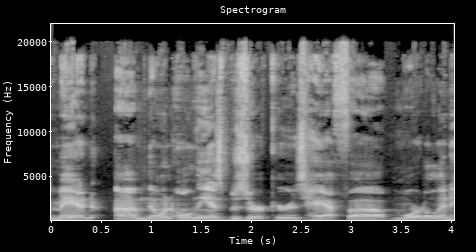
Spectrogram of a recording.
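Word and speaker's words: BRZRKR: there's a kickstarter that's out there and it's berserker it's a it's a new comic it's spelled uh brz rkr it's the first comic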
